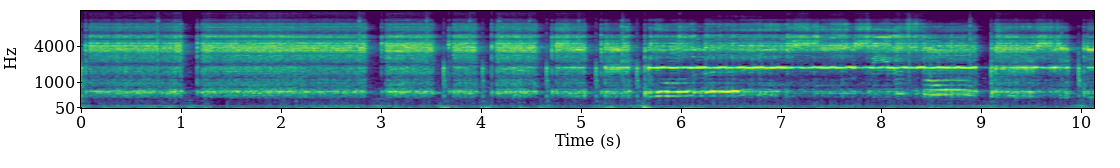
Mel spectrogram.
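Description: Radio static hissing from the speaker of a Darth Vader alarm clock radio while it is being tuned. The hiss cuts out briefly several times as the tuning buttons are pressed. About halfway in, a steady high tone and faint traces of a station come through the noise.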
